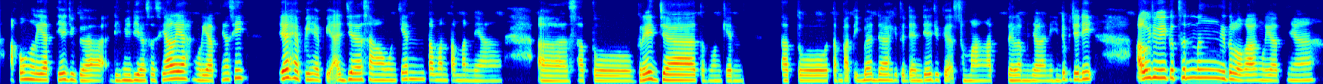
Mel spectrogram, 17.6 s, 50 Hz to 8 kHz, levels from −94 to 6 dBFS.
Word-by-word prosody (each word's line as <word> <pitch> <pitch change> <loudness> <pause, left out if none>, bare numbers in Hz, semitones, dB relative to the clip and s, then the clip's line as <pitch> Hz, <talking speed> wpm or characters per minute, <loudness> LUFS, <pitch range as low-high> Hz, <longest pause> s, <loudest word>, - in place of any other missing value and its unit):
aku - - -3
ngelihat 210 -1 +2
dia 215 +1 +5
juga 185 -3 -1
di 185 -1 -5
media 190 -1 +1
sosial 215 +5 +4
ya, 250 -1 +5
ngelihatnya 185 +3 -2
sih 275 0 0 0.4
dia 270 +3 +11
happy-happy 210 -7 -1
aja 220 +3 +2
sama 195 -2 -1
mungkin 230 +5 -4
temen-temen 190 -2 -4
yang, 175 -1 -8 0.6
eee, 175 -1 -1
satu 180 0 -4 0.5
gereja 195 -2 +5
atau 180 - -12
mungkin 175 0 -7 0.5
satu 180 -1 0
tempat 185 - -5
ibadah 195 +1 -2
gitu 190 0 -8
dan 185 -1 -3
dia 200 - 0
juga 200 -1 -5
semangat 180 -1 -7 0.2
dalam 185 -1 -2
menjalani 180 -1 -4
hidup. 225 +5 -4
Jadi, 225 +3 +1 0.6
aku 250 +3 +8
juga 280 -1 +6
ikut 275 0 +1
seneng 285 -1 +2
gitu 235 -1 +2
loh, 195 - +3
Kak, 190 +1 +1
ngeliatnya. 190 +1 -5
195 Hz, 145 wpm, -20 LUFS, 180-215 Hz, 0.6 s, dia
